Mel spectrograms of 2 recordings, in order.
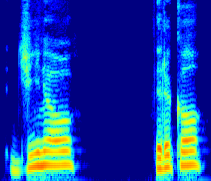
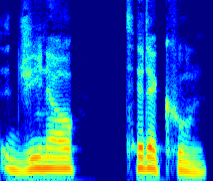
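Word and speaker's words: Jeeno Thitikul: So, I mean, her name, it's Gino Tidikul, but if you actually look at how it's pronounced, I believe it's Gino Tidikun.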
